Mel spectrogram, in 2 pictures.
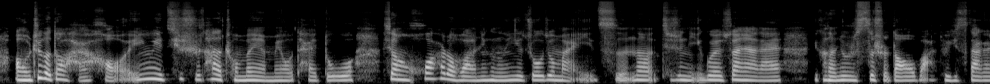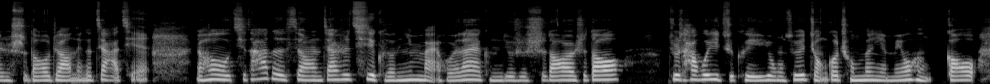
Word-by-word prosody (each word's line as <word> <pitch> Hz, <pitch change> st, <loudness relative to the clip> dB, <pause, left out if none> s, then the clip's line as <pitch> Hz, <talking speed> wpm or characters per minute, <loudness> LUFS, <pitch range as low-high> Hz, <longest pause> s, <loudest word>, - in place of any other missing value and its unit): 哦， 200 Hz, -1 st, +6 dB
这 250 Hz, -, +3 dB
个 270 Hz, -, +6 dB
倒 235 Hz, 0 st, +2 dB
还 185 Hz, -5 st, -2 dB
好 180 Hz, -, -2 dB
哎。 -, -, -4 dB
因 240 Hz, +3 st, 0 dB
为 255 Hz, -2 st, +4 dB
其 230 Hz, +4 st, -5 dB
实 225 Hz, -3 st, -4 dB
它 245 Hz, +3 st, -1 dB
的 225 Hz, -, +4 dB
成 195 Hz, -2 st, -1 dB
本 195 Hz, 0 st, +3 dB
也 185 Hz, -2 st, +1 dB
没 175 Hz, 0 st, -2 dB
有 180 Hz, 0 st, -2 dB
太 185 Hz, -1 st, -6 dB
多， 190 Hz, +2 st, -1 dB, 0.3 s
像 225 Hz, -4 st, +2 dB
花 265 Hz, +6 st, +1 dB
儿 270 Hz, -, +1 dB
的 220 Hz, -, +4 dB
话 185 Hz, -2 st, +1 dB
你 190 Hz, +1 st, 0 dB
可 195 Hz, -, +2 dB
能 185 Hz, +1 st, 0 dB
1 200 Hz, -, +1 dB
周 200 Hz, +1 st, 0 dB
就 205 Hz, +1 st, +1 dB
买 190 Hz, 0 st, -1 dB
1 225 Hz, -3 st, -10 dB
次， 205 Hz, -, -5 dB
那 205 Hz, 0 st, +1 dB
其 205 Hz, -, -10 dB
实 205 Hz, -, -3 dB
你 195 Hz, -1 st, 0 dB
1 -, -, -5 dB
个 205 Hz, -, +1 dB
月 200 Hz, -, +3 dB
算 210 Hz, +2 st, +2 dB
下 195 Hz, -1 st, +2 dB
来， 180 Hz, +1 st, -2 dB, 0.3 s
你 215 Hz, -, -10 dB
可 205 Hz, -, -2 dB
能 185 Hz, -1 st, +3 dB
就 200 Hz, 0 st, +2 dB
是 195 Hz, -, 0 dB
40 195 Hz, +2 st, -2 dB
刀 185 Hz, 0 st, +2 dB
吧， 195 Hz, +2 st, -5 dB
就 190 Hz, -, -3 dB
一 180 Hz, -, -4 dB
次 170 Hz, -, -13 dB
大 195 Hz, -1 st, +1 dB
概 185 Hz, 0 st, -3 dB
是 185 Hz, -, -3 dB
10 180 Hz, +3 st, -4 dB
刀 190 Hz, 0 st, 0 dB
这 195 Hz, -, -2 dB
样 190 Hz, 0 st, +3 dB
的 -, -, -4 dB
一 -, -, -4 dB
个 195 Hz, -, -1 dB
价 195 Hz, +1 st, -2 dB
钱。 -, -, -6 dB, 0.5 s
然 195 Hz, -, -1 dB
后 220 Hz, -2 st, +3 dB
其 215 Hz, +2 st, -9 dB
它 225 Hz, +5 st, -1 dB
的， 245 Hz, -4 st, 0 dB
像 195 Hz, -2 st, -1 dB
加 215 Hz, +2 st, +1 dB
湿 225 Hz, +1 st, 0 dB
器， 220 Hz, +1 st, +1 dB
可 195 Hz, -, -9 dB
能 185 Hz, +1 st, 0 dB
你 200 Hz, -, +3 dB
买 200 Hz, -3 st, +1 dB
回 180 Hz, +1 st, -4 dB
来 210 Hz, +1 st, +3 dB
可 190 Hz, -2 st, -7 dB
能 180 Hz, -, -3 dB
就 185 Hz, 0 st, -3 dB
是 180 Hz, 0 st, -5 dB
10 180 Hz, +2 st, -8 dB
刀、 190 Hz, 0 st, +3 dB
20 200 Hz, 0 st, +2 dB
刀， 215 Hz, +2 st, +6 dB, 0.5 s
就 225 Hz, -, +2 dB
是 215 Hz, -, -2 dB
它 220 Hz, +3 st, +3 dB
会 225 Hz, +1 st, +4 dB
一 225 Hz, -, +2 dB
直 190 Hz, -1 st, -5 dB
可 195 Hz, -, -2 dB
以 180 Hz, 0 st, +2 dB
用， 190 Hz, -1 st, 0 dB
所 215 Hz, +5 st, 0 dB
以 -, -, +5 dB
整 215 Hz, -, -2 dB
个 205 Hz, -, +2 dB
成 195 Hz, -1 st, +1 dB
本 200 Hz, 0 st, +2 dB
也 185 Hz, -1 st, -2 dB
没 180 Hz, +1 st, -3 dB
有 205 Hz, +2 st, +3 dB
很 205 Hz, -5 st, -1 dB
高。 200 Hz, 0 st, +3 dB
200 Hz, 310 characters per minute, -20 LUFS, 185-215 Hz, 0.5 s, 哦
